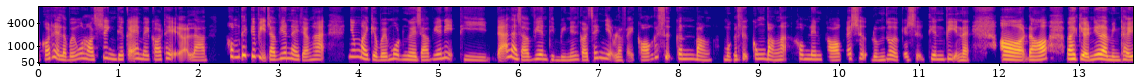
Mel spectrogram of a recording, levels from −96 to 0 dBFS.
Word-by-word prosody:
có 255 +2 -1
thể - - -1
là 210 - -1
với 205 +2 -5
một 285 - -4
học 235 -5 -1
sinh 275 -4 -5
thì 235 - -2
các - - -3
em 275 -4 -3
ấy 230 - -5
có 225 0 -3
thể, 275 +2 -5
gọi - - -4
là, 185 0 -4 0.2
không 395 -3 -3
thích 480 +2 +4
cái 415 - +2
vị 350 - 0
giáo 225 -1 +2
viên 300 +4 -4
này 250 -5 -2
chẳng 190 -1 -4
hạn, 235 0 -2 0.3
nhưng 385 -1 -5
mà, 275 -6 +3
kiểu, 225 -4 -2
với 195 0 -2
một 255 0 -3
người 215 -2 -2
giáo 195 0 -2
viên 265 +5 -4
ấy, 290 - -6
thì 195 -5 -12
đã - - +2
là 360 - +2
giáo 195 -5 -1
viên 250 +4 -2
thì 215 - -11
mình 190 -1 -10
nên 215 +3 -7
có 200 -2 -1
trách 310 +8 -7
nhiệm 285 -4 -5
là 185 - -6
phải - - -14
có 195 +1 -2
cái 360 - -7
sự 370 - -3
cân 260 -2 -3
bằng, 205 -4 -2 0.2
một 210 -1 -7
cái 220 +1 -6
sự - - -6
công 270 -1 -5
bằng 215 -4 -1
á, 215 - -3
không 255 -2 -7
nên 240 -1 -3
có 190 0 +2
cái 275 - -3
sự 270 -1 -4
đúng 195 +1 -7
rồi, 230 -3 -3
cái 190 - -7
sự 195 - -7
thiên 240 -2 -3
vị 255 +2 -5
này. 185 -1 -1 0.4
Ờ, 215 -5 +10
đó. 210 +5 +7 0.2
Và, 260 0 +10
kiểu - - +7
như 250 +7 +5
là, 250 - +11
mình 200 -3 -3
thấy 210 -1 +1
230 Hz, 340 wpm, -23 LUFS, 200-265 Hz, 0.4 s, là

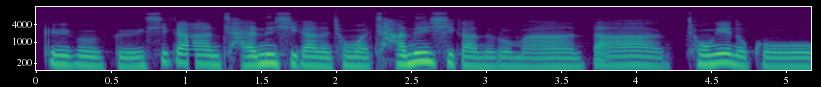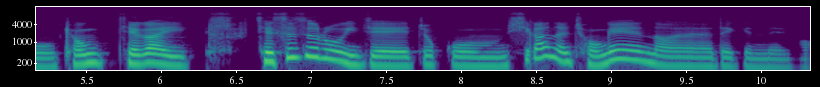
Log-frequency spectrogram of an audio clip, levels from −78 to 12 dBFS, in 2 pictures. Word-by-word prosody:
그리고 180 -5 -1
그 155 -1 -4
시간 195 -2 -1
자는 180 +4 +3
시간은 175 -5 -1
정말 165 -1 -3
자는 205 +7 +5
시간으로만 155 -5 -4
딱 170 -2 -3
정해 200 +2 +4
놓고 155 -3 -3
경 200 +2 +1
제가 200 0 +4
이 170 -3 -1 0.4
제 230 - +7
스스로 315 -1 +3
이제 170 -3 +1
쪼끔 165 -2 -5
시간을 300 - +1
정해 250 +9 +1
놔야 165 -7 -4
되겠네요. 145 -3 -11
175 Hz, 280 characters per minute, -22 LUFS, 160-200 Hz, 0.4 s, 제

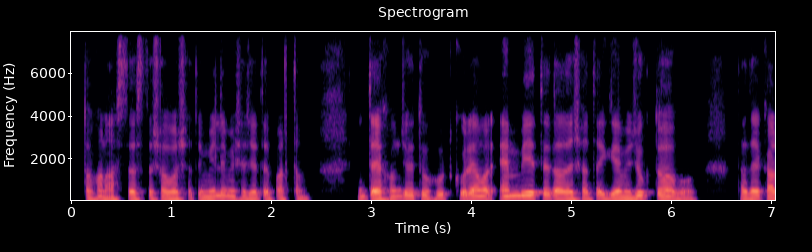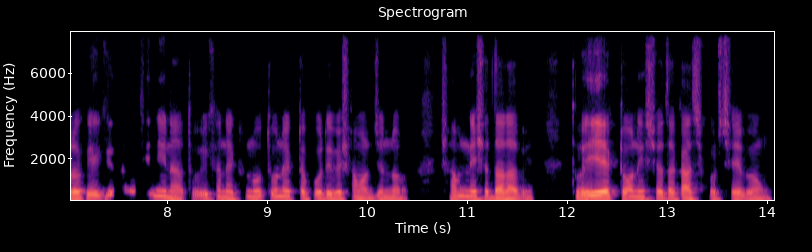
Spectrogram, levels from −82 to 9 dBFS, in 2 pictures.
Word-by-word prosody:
তখন 120 0 -2
আস্তে, 115 - -7
আস্তে 115 0 -7
সবার 115 -1 +2
সাথে - - -10
মিলেমিশে 125 -1 -1
যেতে 110 0 -1
পারতাম। 110 +1 -6 0.5
কিন্তু 130 -1 -4
এখন 125 +1 -2
যেহেতু 135 0 0
হুট 125 -2 -2
করে - - +2
আমার 125 - +2
এমবিএতে 140 +1 +3
তাদের 115 -1 +4
সাথে 115 0 -3
গিয়ে 120 +1 +4
আমি 115 0 +1
যুক্ত 140 0 -1
হব, 120 -4 0 0.6
তাদের 120 +1 +3
কারকেই 120 +3 +3
কিন্তু - - -6
আমি - - -9
চিনি 125 -1 -2
না 115 - 0
তো - - -13
এখানে 120 0 -5
একটা 115 - -16
নতুন 125 +1 -3
একটা 120 -1 -5
পরিবেশ 115 0 +1
আমার 110 -1 -2
জন্য 110 0 -2 0.5
সামনে 135 -5 -2
এসে 120 0 -3
দাঁড়াবে 115 -2 +3 0.4
তো - - -20 0.2
এই 155 - +8
একটা 155 -1 -5
অনিশ্চয়তা 120 -1 -1
কাজ 115 0 +3
করছে 115 -1 -8
এবং 110 0 -3
120 Hz, 190 wpm, -23 LUFS, 115-130 Hz, 0.6 s, এই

